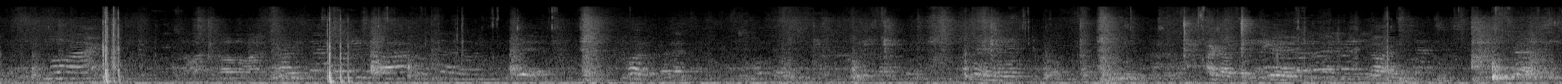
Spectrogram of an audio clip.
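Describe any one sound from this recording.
A young man talks quietly nearby.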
